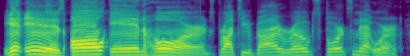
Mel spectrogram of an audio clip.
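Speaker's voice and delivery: slow, loud spooky monster intro. Acted. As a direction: boom it out like a monster. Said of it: "I'm gonna take this off".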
